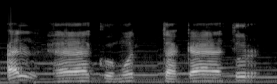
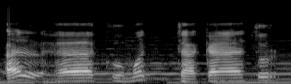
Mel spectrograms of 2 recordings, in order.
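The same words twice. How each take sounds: No difference in how they are said.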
